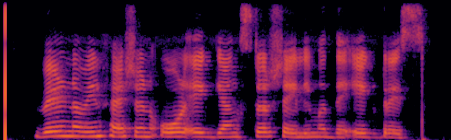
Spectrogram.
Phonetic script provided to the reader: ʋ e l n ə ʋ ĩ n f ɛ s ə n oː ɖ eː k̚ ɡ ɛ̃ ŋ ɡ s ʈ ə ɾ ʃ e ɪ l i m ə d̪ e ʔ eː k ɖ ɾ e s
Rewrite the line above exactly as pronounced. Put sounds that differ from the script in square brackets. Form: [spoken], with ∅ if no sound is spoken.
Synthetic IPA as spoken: ʋ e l n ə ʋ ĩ n f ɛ [ʃ] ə n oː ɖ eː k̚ ɡ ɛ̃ ŋ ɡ s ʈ ə ɾ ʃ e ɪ l i m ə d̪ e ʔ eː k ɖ ɾ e s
